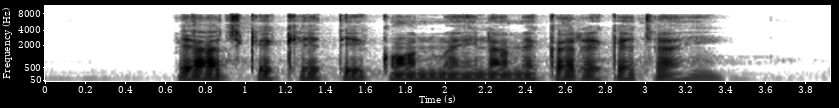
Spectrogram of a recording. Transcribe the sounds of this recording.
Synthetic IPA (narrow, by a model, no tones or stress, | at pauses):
pjaːd͡ʒkekʰeːt̪ikɔːnmɐɦɪnamẽkəɾeket͡ʃaːɦĩː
